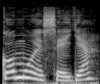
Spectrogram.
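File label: what Is She Like, Spanish, female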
